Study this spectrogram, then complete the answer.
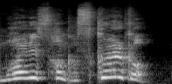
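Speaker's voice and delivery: loud wolf goddess voice. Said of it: "モロのモノマネ".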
